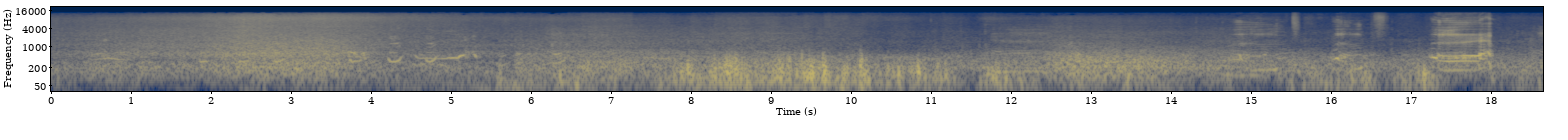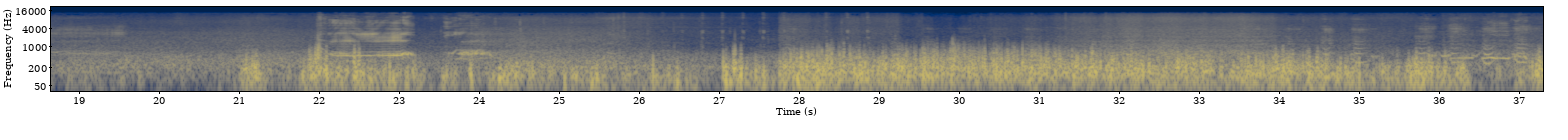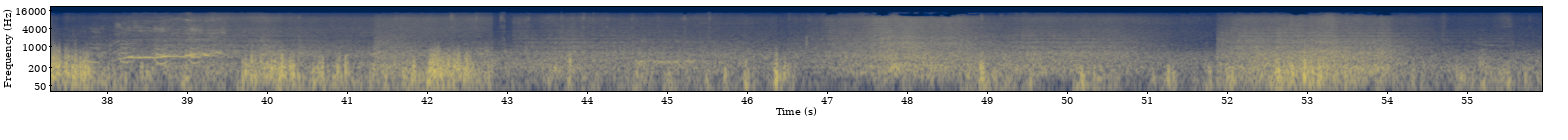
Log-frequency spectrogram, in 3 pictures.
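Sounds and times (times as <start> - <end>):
wind on microphone: 0.0 - 14.2, 18.6 - 55.9
surf washing: 0.0 - 55.9.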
